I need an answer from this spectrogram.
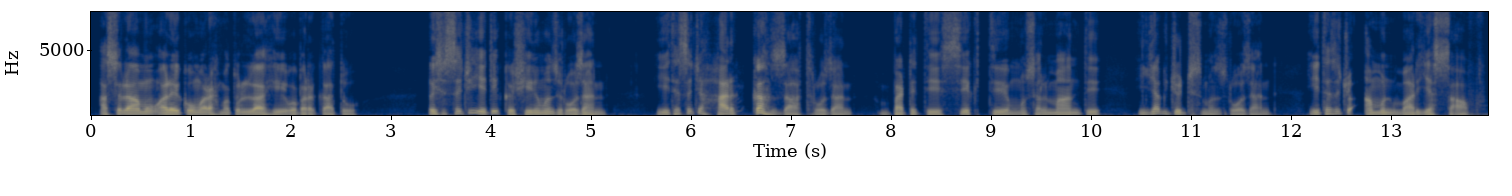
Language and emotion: Kashmiri, neutral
